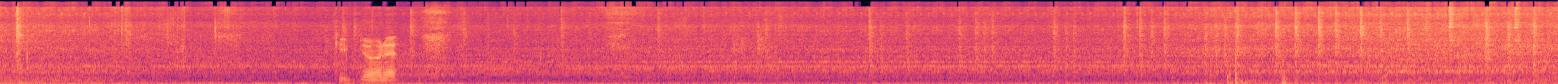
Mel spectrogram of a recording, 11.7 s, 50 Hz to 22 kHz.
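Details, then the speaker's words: VW Atlas, stationary at idle, wheel turned fully left and right: short dry creak from underneath, not the strut towers; TSB 48-20-01, excess tension between the electromechanical steering servo motor and gear housing, fixed by loosening and re-torquing. "definitely not from the strut towers. It's all from underneath. Yeah. It's not the strut towers. Not the strut towers. It's all coming from down here."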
